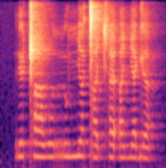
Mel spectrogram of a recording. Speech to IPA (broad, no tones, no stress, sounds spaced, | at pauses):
ɾʲ ɐː ǁ a v o r u ɲ ɐ ǀ a cʰ æ ʔ a ɲ æ ɡʲ a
